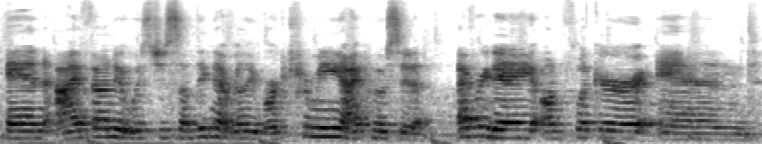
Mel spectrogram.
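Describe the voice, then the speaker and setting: A woman's voice: on the low side, fairly even intonation, normal speed, far from the mic. A woman in her twenties with a stuffy, congested voice from a cold, chatting casually to the camera about her art. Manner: chatty, self-questioning, giggly. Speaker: artist vlogger. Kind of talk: casual talking-to-camera vlog. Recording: roomy echo, a bit off-mic, soft music.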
